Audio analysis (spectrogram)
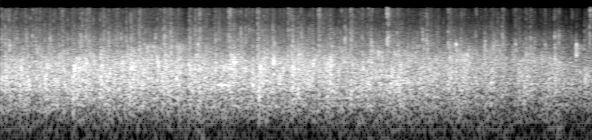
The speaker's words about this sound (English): And so let's give a round of applause to the Ron Paul Scholars.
